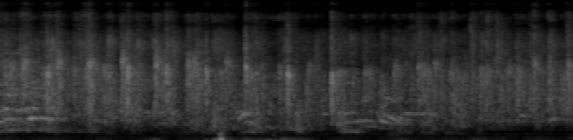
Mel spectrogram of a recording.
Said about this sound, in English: I can't sit still. I can't be quiet. I gotta clap. I gotta wave. I gotta jump. I gotta praise God.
